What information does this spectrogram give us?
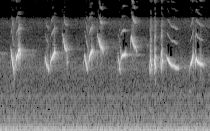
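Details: Young Northern mockingbird singing in Florida: upslurred whistled phrases repeated in pairs, short higher squeaky notes between, then a stuttered doubled burst and a falling whistle at the end; faint low hum behind.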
